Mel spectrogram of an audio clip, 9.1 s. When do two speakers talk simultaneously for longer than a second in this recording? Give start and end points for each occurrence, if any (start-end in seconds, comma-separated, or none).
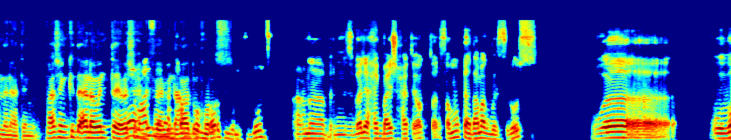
1.6-3.0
